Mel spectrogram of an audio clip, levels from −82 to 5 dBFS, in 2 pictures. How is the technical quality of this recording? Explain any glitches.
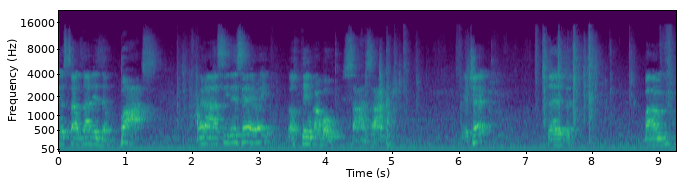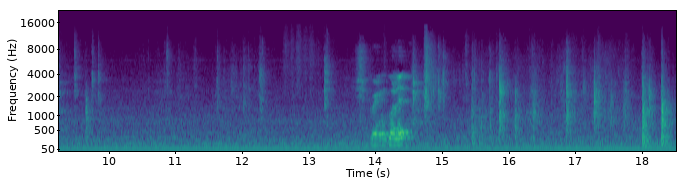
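The recording has one clear fault: mains hum from start to finish. A steady low tone sits at 60 Hz under the whole clip. It comes from the power line leaking into the signal path, most often through a ground loop or a nearby transformer. The hum is loud, roughly 15 dB below the wanted sound. It is heard as a constant drone that never changes with the audio. It muddies the low end.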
